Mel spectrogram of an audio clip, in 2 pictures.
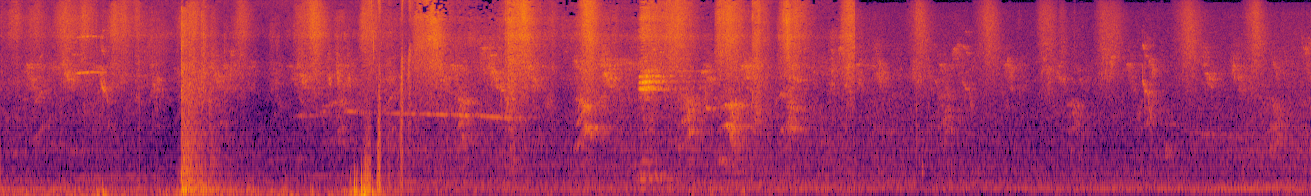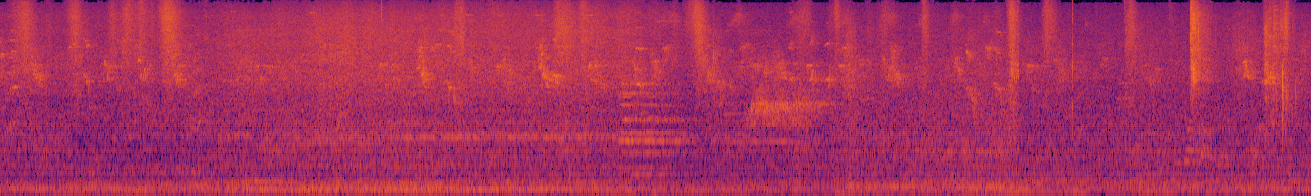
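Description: Outdoor ambience picked up by a phone's microphone during video recording: birds chirping and scattered clicks, with two loud thumps in the first five seconds and a faint low hum underneath.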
